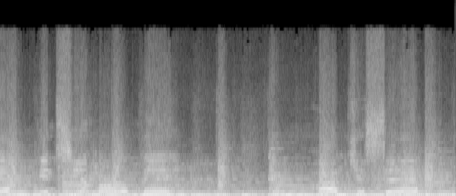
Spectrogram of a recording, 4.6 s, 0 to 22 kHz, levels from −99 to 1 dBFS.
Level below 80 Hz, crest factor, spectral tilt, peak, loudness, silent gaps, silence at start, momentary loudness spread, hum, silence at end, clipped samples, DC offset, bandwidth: -32 dBFS; 10 dB; -5 dB/octave; -2 dBFS; -12 LUFS; none; 0 s; 4 LU; none; 0 s; under 0.1%; 0.2%; 19 kHz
